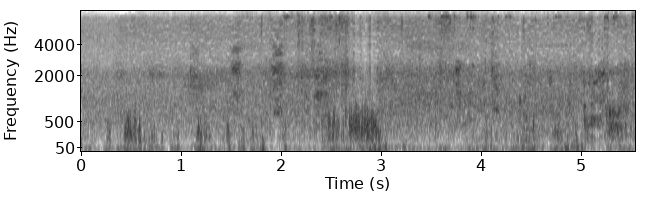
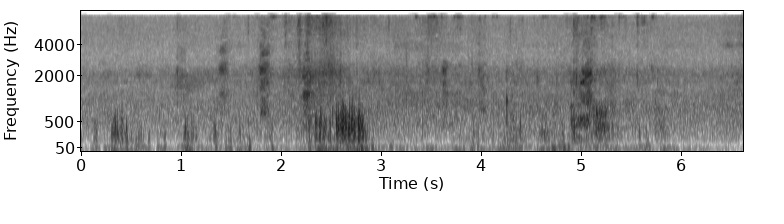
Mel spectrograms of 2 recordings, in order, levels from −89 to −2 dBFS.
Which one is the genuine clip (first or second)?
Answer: first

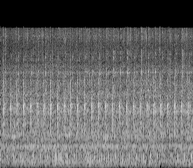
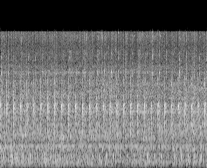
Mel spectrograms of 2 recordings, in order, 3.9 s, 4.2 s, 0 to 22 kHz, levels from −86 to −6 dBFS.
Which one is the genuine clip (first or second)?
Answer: first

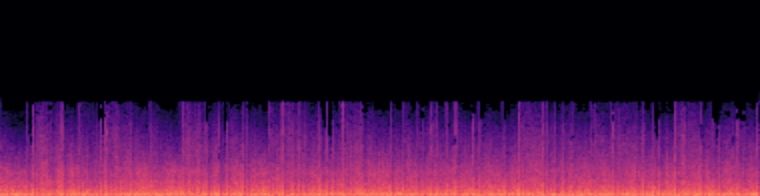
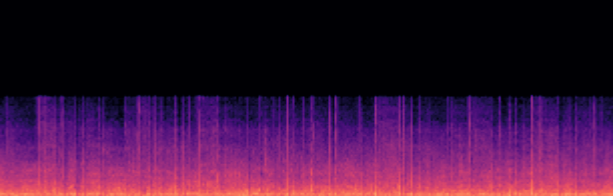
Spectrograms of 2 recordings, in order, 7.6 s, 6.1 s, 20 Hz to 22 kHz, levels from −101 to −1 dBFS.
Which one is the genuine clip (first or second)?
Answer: first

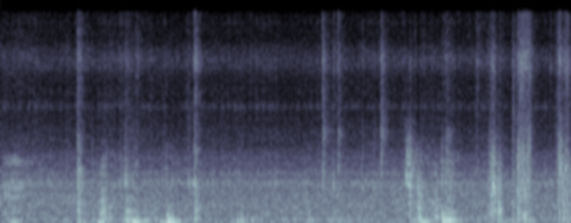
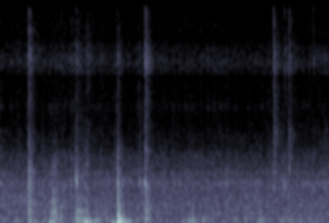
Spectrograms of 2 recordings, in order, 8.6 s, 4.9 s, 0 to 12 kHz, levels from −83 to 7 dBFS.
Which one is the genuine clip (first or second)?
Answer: first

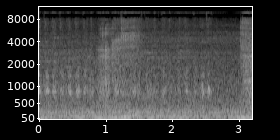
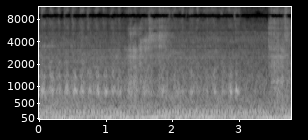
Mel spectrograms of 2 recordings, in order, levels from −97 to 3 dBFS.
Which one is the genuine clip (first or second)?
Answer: first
